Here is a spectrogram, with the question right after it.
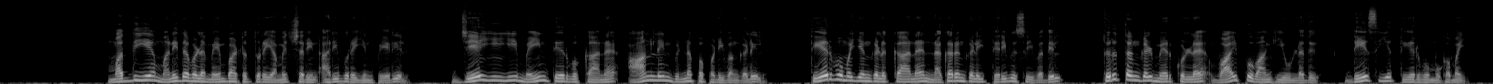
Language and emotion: Tamil, neutral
